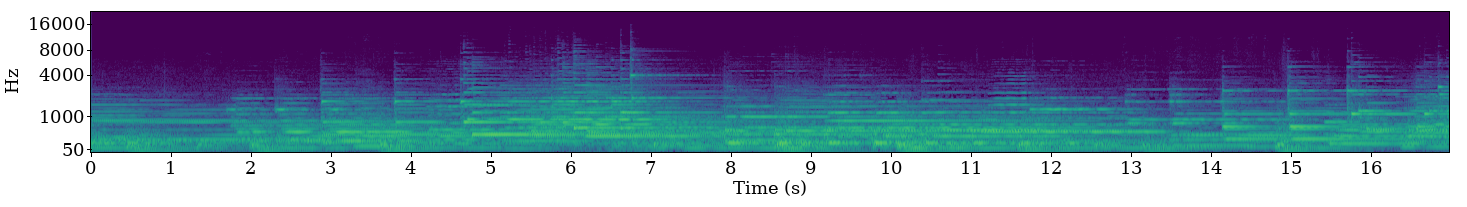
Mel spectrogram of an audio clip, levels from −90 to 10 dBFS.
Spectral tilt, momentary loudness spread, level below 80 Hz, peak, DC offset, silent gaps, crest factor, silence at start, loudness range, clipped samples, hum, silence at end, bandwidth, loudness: -8 dB/octave; 9 LU; -40 dBFS; -8 dBFS; under 0.1%; none; 16 dB; 0 s; 5 LU; under 0.1%; none; 0 s; 8.8 kHz; -23 LUFS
